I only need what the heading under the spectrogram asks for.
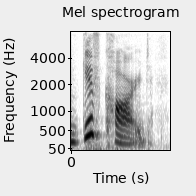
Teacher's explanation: the ending has a d but you don't explode it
